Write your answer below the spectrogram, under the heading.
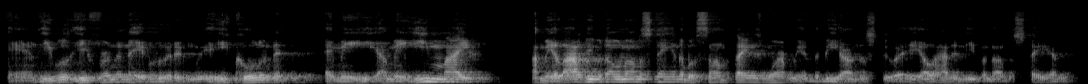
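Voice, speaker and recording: He speaks briskly with lively intonation, his deep voice creaky. The speaker is an Atlanta, Georgia show host giving a casual storytelling monologue, rambling and cursing with many restarts, recorded from a distance in an echoey room.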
